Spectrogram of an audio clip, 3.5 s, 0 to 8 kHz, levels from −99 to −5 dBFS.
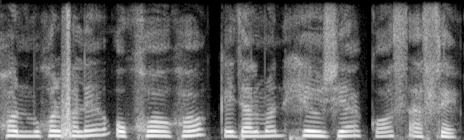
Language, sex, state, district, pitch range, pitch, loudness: Assamese, female, Assam, Kamrup Metropolitan, 245-270 Hz, 260 Hz, -15 LUFS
